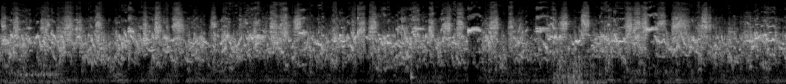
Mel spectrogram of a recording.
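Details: Australian budgies keep up nonstop overlapping chirps and twittering warbles, bright and high-pitched, with a brief low thud partway through.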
